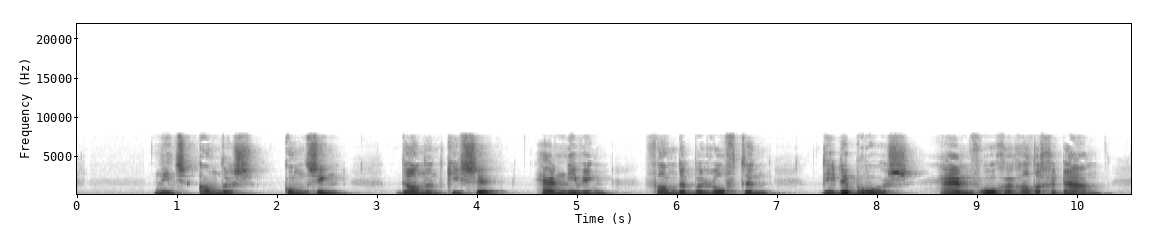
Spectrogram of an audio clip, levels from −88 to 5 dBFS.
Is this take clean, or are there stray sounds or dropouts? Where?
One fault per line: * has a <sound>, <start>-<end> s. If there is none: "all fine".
all fine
